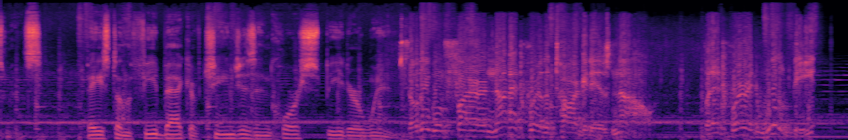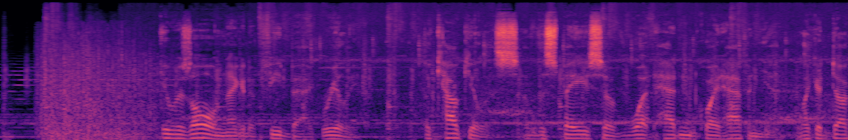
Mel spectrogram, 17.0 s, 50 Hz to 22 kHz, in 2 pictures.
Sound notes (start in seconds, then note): 8.9 anti-aircraft gun blast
